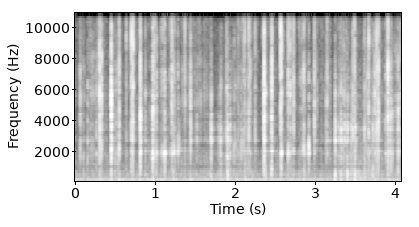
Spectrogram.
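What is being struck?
Wooden board covered in rhinestones.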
